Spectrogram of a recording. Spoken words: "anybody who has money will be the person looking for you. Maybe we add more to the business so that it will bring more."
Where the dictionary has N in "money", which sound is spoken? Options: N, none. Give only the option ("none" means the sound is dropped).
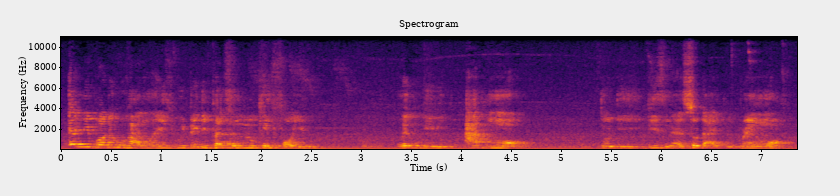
none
